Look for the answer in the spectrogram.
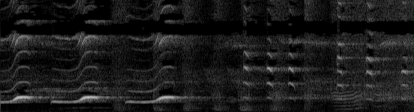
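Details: White-browed laughingthrush giving three loud, ringing upslurred whistles about half a second apart, followed by quieter chattering and mixed, jumbled notes.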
